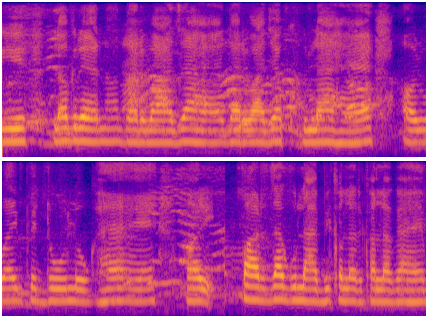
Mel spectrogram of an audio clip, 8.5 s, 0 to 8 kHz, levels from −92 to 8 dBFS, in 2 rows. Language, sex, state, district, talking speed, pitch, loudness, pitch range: Bhojpuri, female, Uttar Pradesh, Deoria, 160 wpm, 200 Hz, -18 LUFS, 195-205 Hz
